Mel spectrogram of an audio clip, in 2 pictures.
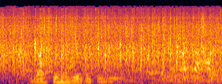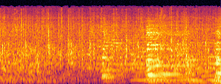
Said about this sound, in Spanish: La ovación en el Estudio Mayor de Radio Nacional en la presentación en vivo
